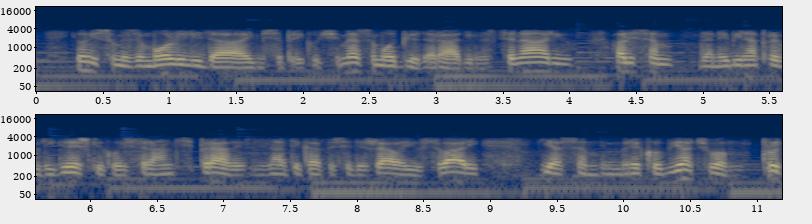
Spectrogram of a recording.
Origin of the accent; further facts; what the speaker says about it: Mostar, Federation of Bosnia and Herzegovina, Bosnia & Herzegovina; U onom času kad je rušen moj rodni grad Mostar, kad je rušen stari most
